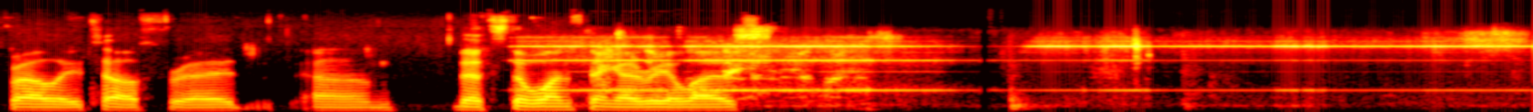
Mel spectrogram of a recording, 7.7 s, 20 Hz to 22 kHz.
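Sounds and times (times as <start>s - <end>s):
speech: 0.0s - 4.5s
car warning chime beeping while driving out of parking: 2.3s - 7.6s.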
